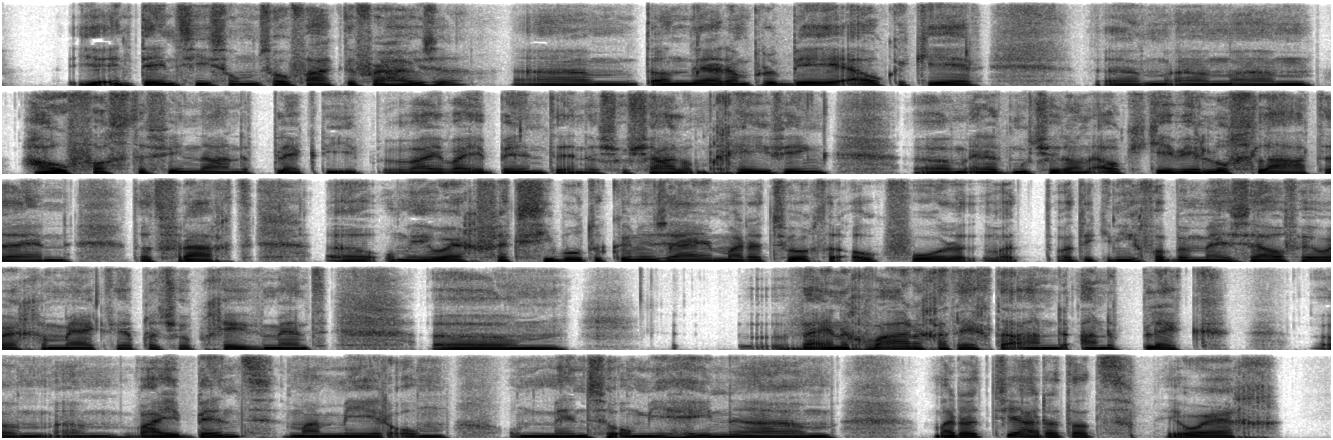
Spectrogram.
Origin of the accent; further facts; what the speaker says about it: Rotterdam, South Holland, Netherlands; now in Amsterdam, Netherlands; Daarna heb ik weer voor een periode in Rotterdam gewoond. Maar in mijn leven woon ik inmiddels veel langer in Amsterdam dan dat ik ooit in Rotterdam gewoond heb. Dus ik voel me Amsterdammer. En ik geloof graag dat ik een Rotterdamse, Curaçaose Amsterdammer mag zijn.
